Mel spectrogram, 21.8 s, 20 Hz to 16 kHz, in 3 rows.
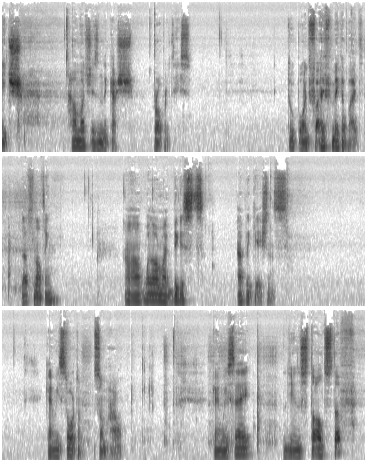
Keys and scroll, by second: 0.0 ctrl+h, 17.3 super+f.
